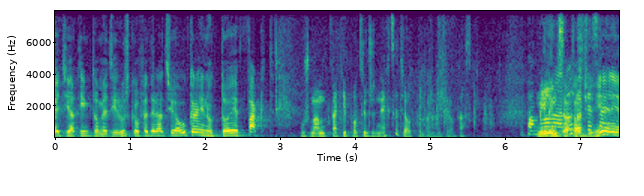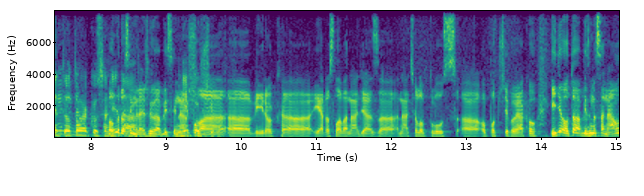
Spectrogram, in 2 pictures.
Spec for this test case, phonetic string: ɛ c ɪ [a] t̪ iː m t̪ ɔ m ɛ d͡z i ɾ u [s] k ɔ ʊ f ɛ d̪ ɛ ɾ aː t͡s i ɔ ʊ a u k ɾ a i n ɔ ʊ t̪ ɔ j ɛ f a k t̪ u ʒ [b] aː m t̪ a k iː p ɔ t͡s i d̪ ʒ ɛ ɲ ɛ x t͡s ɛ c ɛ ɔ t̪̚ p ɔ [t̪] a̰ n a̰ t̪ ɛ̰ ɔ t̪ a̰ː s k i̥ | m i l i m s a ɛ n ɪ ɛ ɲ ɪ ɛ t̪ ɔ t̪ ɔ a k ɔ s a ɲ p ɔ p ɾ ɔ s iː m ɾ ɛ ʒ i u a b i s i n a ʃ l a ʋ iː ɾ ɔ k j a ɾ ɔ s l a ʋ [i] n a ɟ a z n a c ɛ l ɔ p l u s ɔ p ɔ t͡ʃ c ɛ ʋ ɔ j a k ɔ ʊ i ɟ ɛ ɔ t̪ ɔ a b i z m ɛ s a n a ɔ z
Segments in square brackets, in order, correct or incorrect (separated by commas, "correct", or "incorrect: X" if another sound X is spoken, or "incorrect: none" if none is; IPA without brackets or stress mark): correct, correct, incorrect: m, incorrect: d̪, incorrect: a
